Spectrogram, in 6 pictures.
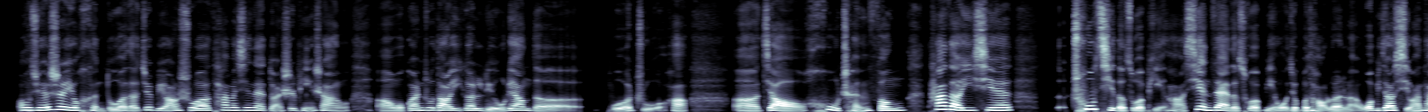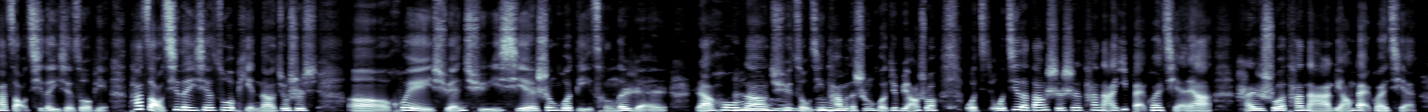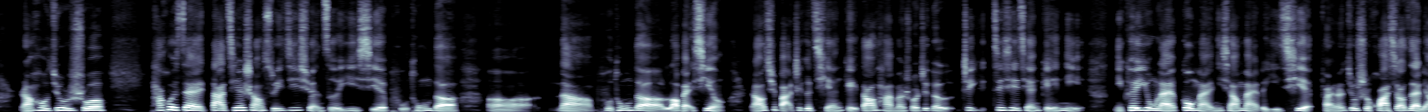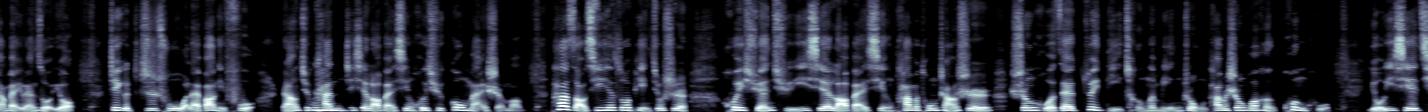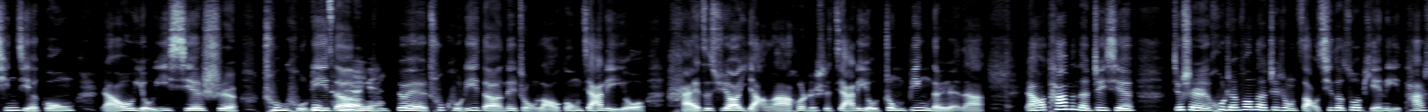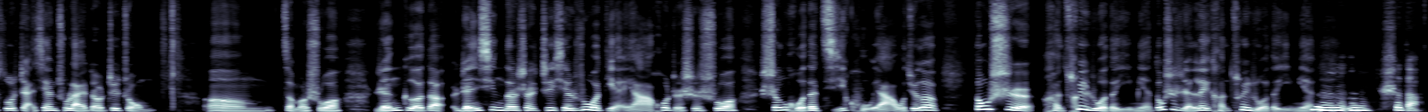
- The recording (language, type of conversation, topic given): Chinese, podcast, 你愿意在作品里展现脆弱吗？
- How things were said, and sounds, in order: teeth sucking; lip smack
